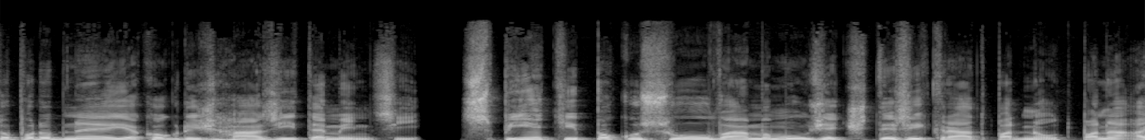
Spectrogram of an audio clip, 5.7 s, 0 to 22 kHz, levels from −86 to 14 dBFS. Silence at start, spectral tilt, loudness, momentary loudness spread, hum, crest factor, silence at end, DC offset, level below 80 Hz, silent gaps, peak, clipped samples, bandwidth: 0 s; -5 dB/octave; -11 LUFS; 4 LU; none; 10 dB; 0 s; 0.3%; -30 dBFS; 2.15-2.30 s; 0 dBFS; under 0.1%; 18.5 kHz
